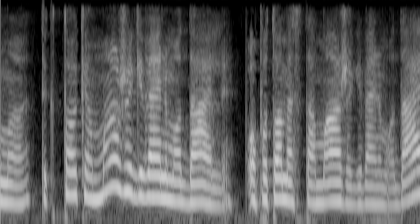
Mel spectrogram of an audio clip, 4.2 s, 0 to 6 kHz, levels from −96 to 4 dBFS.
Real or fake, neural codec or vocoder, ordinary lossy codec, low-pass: real; none; AAC, 32 kbps; 5.4 kHz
